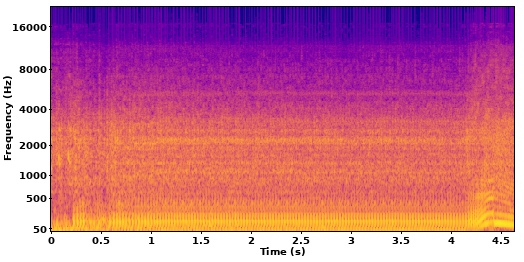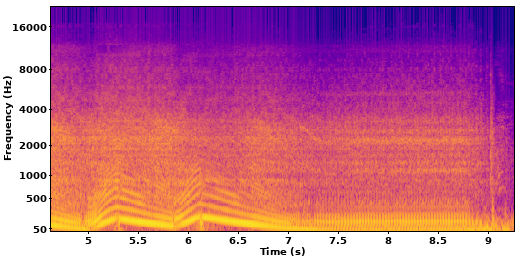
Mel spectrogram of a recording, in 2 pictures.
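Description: A 2023 Yamaha MT-09 three-cylinder motorcycle engine idles with a gritty, uneven thrum, then revs sharply three times in quick succession before settling back to idle.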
